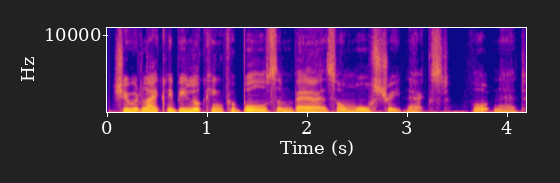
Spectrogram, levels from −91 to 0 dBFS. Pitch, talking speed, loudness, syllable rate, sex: 175 Hz, 215 wpm, -17 LUFS, 4.6 syllables/s, female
